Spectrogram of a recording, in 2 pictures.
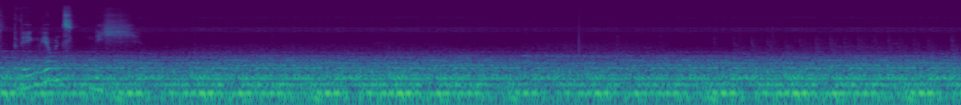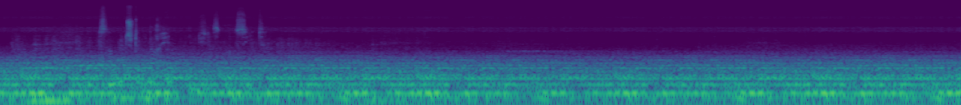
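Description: A deep underwater rumble drones steadily throughout.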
